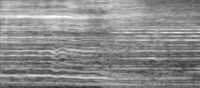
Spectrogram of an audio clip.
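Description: Live worship music: a man singing a long held note into a microphone that bends and falls away about halfway through, over a steady keyboard and band backing.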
